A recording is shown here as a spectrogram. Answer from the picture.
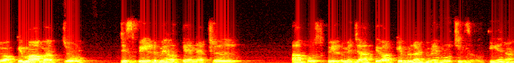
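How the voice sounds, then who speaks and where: A woman's somewhat breathy, dark, mellow voice in a Punjabi accent, medium in pitch, with monotone, flat intonation. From Punjab, India. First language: Punjabi (speaking Hindi). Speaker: singer. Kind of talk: interview. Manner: halting.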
